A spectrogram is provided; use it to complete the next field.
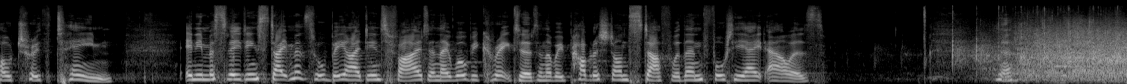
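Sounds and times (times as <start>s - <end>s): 
speech: 0.0s - 8.3s, 9.3s - 10.7s
audience applause: 8.7s - 11.2s.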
